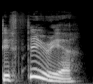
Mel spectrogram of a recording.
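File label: "diphtheria", British English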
